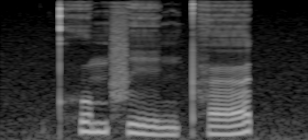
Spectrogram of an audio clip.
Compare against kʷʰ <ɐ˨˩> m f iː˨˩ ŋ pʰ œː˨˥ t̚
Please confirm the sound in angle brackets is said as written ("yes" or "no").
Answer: no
